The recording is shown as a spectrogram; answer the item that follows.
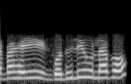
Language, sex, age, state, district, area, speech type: Assamese, female, 45-60, Assam, Dibrugarh, rural, conversation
